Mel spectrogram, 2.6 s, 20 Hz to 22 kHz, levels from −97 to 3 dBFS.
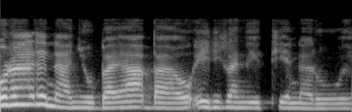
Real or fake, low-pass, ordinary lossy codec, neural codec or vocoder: fake; 10.8 kHz; none; codec, 24 kHz, 3 kbps, HILCodec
